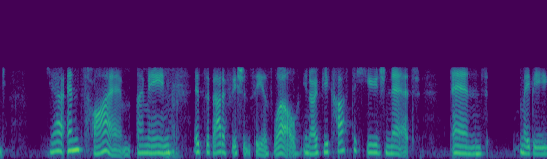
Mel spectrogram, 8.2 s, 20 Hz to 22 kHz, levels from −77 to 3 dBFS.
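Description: Throughout the speech there is a hoarse, grainy roughness with a noisy edge on voiced sounds, plainly audible from start to finish. This is Speex codec damage: the CELP coder has too few bits to model the excitation, which fits an 11 kbps Speex stream.

At 2.53 s, right after "and time I mean", the voice is stretched into a fading sound until about 2.62 s. Afterwards it stays weak before "it's about efficiency as". At 7.11 s a shorter smear of the same kind appears. Both are VoIP packet loss concealed by the speech codec. The decoder filled the gaps by extrapolating its last pitch and filter at falling gain. The first gap fits two lost 20 ms frames, and the second fits one.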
